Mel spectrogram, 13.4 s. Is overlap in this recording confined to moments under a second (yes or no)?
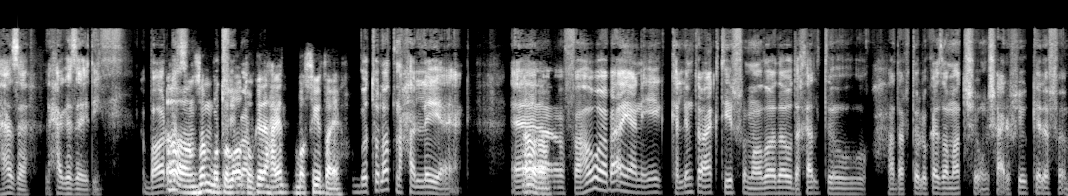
no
